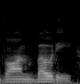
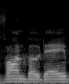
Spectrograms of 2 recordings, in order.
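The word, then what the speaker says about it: Vaughn Bodē: So, for example, there is an underground cartoonist named Vaughn Bodie. And for those who think I'm saying it wrong, I met his son once. That's how he pronounced it. So whatever. Most people think it's Vaughn Bodie, but he said his name was Mark Bodie.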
